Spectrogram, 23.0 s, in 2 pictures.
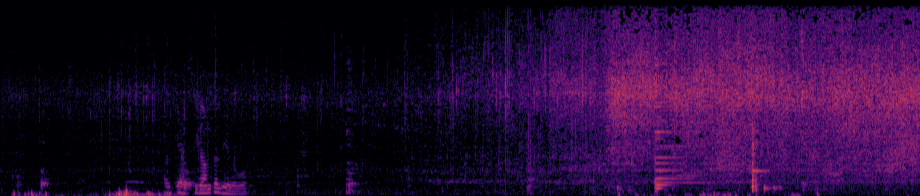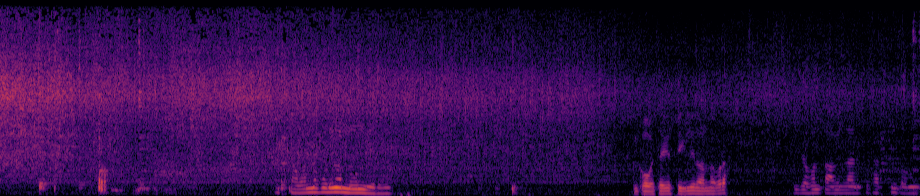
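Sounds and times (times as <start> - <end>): vegetables sizzling in oil: 0.0 - 23.0
steel spatula scraping pan: 7.6 - 14.0.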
